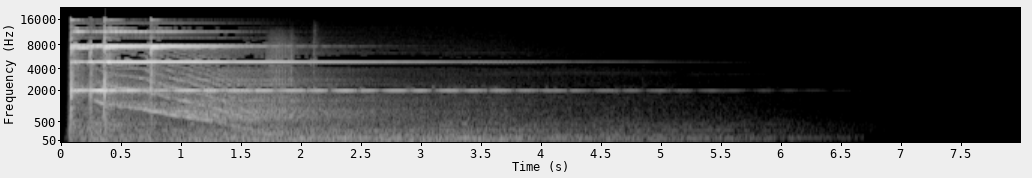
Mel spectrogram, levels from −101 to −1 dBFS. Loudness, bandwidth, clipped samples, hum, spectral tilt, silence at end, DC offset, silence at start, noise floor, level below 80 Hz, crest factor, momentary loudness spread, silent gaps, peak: -13 LUFS; 16 kHz; under 0.1%; none; 3.5 dB/octave; 5.15 s; under 0.1%; 0.05 s; -87 dBFS; -60 dBFS; 22 dB; 25 LU; none; 0 dBFS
